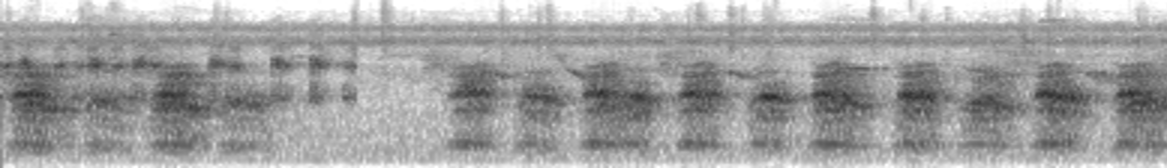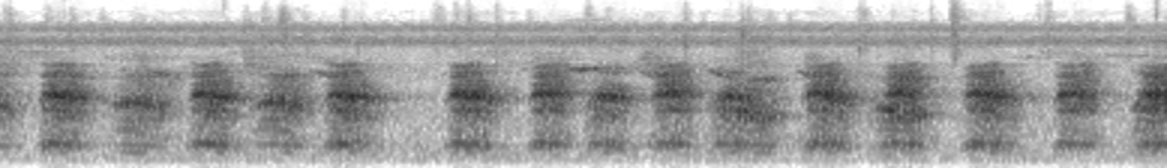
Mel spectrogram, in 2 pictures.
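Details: Frogs calling in a steady chorus, short harmonic-rich croaks repeated about twice per second, with a few overlapping rasping calls at the start and a faint constant high hiss behind.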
